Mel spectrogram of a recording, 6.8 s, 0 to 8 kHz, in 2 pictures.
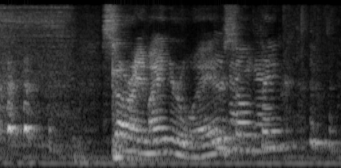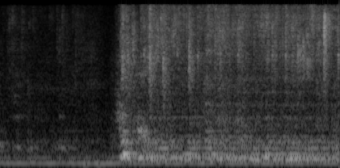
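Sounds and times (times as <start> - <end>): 
speech: 1.2 - 3.2
water gushing from a tap: 4.6 - 6.8.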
